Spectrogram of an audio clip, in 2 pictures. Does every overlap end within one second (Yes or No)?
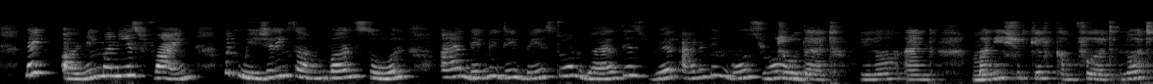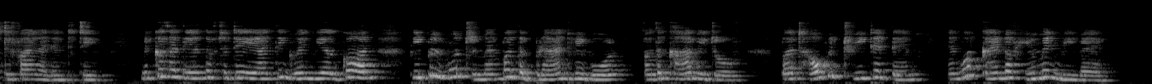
Yes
